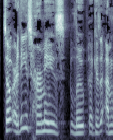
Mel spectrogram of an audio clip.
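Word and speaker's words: Hermès: I thought it was pronounced Hermes, but I don't think that's correct, actually. They're pronouncing it in some really fancy, highfalutin way that I don't think I can. – Hermes.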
